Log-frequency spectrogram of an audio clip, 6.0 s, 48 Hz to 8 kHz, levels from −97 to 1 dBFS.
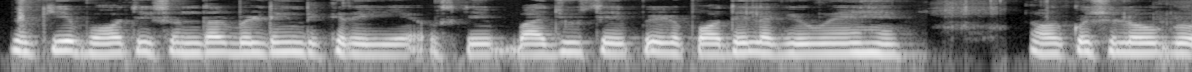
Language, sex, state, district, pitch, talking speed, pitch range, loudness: Hindi, female, Goa, North and South Goa, 190 Hz, 200 wpm, 180-195 Hz, -15 LUFS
